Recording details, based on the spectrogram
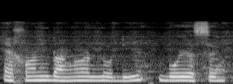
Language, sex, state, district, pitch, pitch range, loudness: Assamese, male, Assam, Kamrup Metropolitan, 180 Hz, 175-185 Hz, -12 LUFS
